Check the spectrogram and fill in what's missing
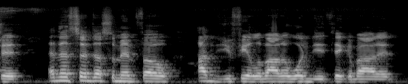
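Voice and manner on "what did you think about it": ordinary talk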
